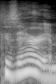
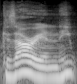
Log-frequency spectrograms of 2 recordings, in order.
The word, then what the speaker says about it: Kazarian: Eric what's his like I Caesarean but Scott said Kazarian he wouldn't [ __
